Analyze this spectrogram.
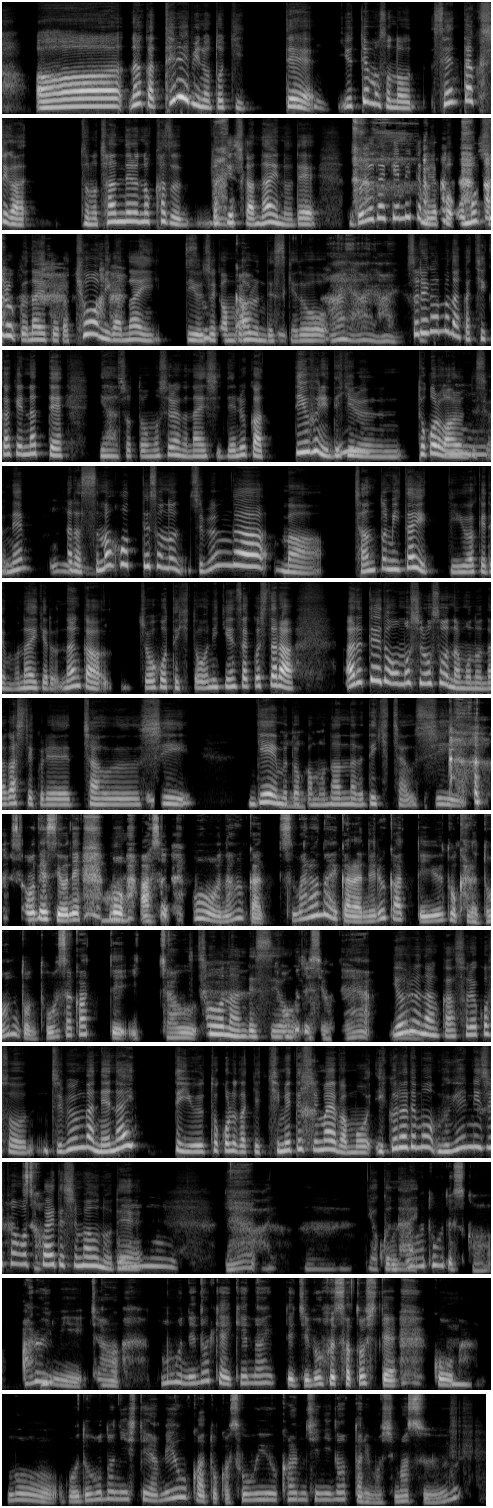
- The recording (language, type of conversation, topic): Japanese, podcast, 夜にスマホを使うと睡眠に影響があると感じますか？
- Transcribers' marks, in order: laugh; other noise; laugh; laugh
